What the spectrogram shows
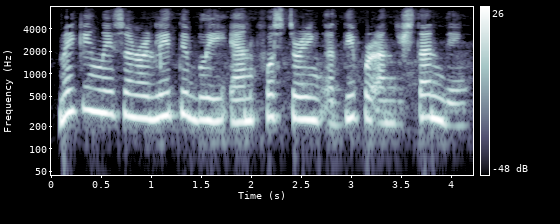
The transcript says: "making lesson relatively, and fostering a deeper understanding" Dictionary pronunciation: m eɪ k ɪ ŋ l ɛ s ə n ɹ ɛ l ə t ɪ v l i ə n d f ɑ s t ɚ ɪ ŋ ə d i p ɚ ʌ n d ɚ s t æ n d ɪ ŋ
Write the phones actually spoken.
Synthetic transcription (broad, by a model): m eɪ k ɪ ŋ l ɛ s ə n ɹ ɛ l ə t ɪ b l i ə n d f ɑ s t ɚ ɪ ŋ ə d i p ɚ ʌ n d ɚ s t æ n d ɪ ŋ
